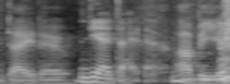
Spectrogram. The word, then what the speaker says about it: Dido: Dido or whatever. How do you say it? Her name Dido.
